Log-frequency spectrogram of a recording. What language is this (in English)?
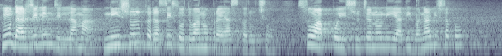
Gujarati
